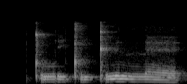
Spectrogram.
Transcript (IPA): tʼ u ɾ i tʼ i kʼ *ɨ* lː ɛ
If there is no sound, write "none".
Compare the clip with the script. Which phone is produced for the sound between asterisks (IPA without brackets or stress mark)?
ɨ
